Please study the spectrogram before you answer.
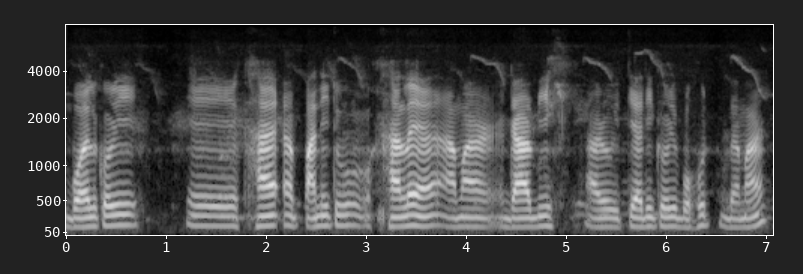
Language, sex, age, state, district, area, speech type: Assamese, male, 60+, Assam, Dhemaji, urban, spontaneous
